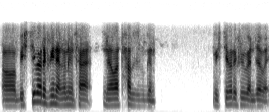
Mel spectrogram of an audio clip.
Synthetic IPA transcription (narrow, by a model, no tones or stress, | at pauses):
ɔbistibaɾɯpʰinaŋɡɯnːɯŋtʰanɯβatʰabzibɡɯn | bistibaɾipʰibanzaβaj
